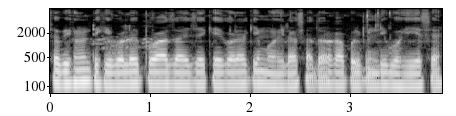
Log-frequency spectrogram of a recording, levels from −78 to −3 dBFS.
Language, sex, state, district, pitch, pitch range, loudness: Assamese, male, Assam, Kamrup Metropolitan, 115 Hz, 110-115 Hz, -16 LUFS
